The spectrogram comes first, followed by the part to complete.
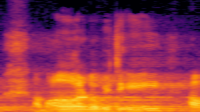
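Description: A man's voice chanting one long, drawn-out melodic phrase in the sing-song delivery of a waz preacher.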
